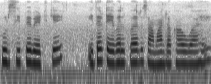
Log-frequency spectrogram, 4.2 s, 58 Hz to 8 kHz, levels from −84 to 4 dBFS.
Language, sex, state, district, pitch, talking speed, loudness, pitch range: Hindi, female, Madhya Pradesh, Dhar, 205 Hz, 155 wpm, -14 LUFS, 195-215 Hz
